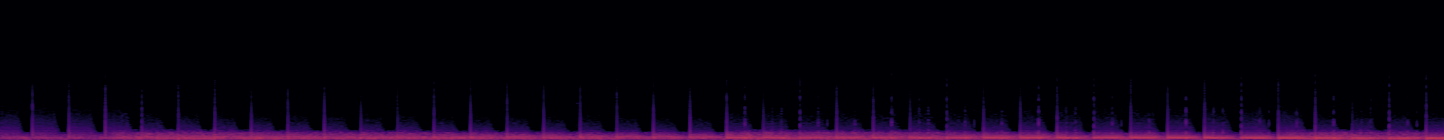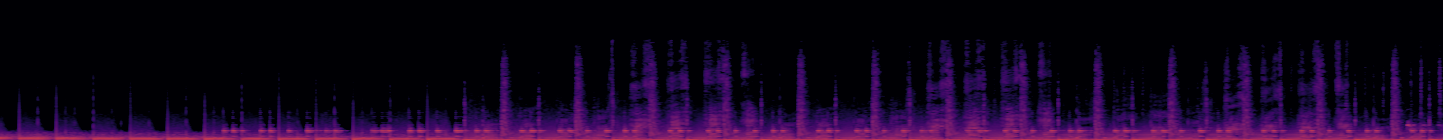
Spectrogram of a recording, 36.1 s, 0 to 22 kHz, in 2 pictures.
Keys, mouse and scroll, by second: 0.3 click, 1.9 f, 3.6 click, 5.0 f, 11.3 click, 16.9 middle click, 17.7 scroll down 1, 18.0 middle click, 18.9 scroll down 1, 19.2 middle click, 21.2 ctrl+z, 21.4 click, 22.5 middle click, 24.3 click, 25.8 middle click, 29.0 click, 29.3 click, 30.7 click, 33.2 middle click, 34.0 ctrl+KP_3, 34.5 KP_1, 35.6 click.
